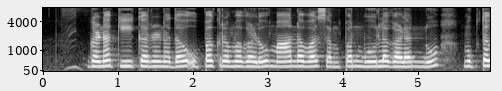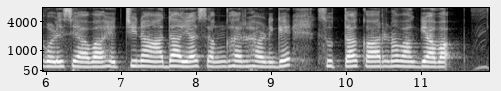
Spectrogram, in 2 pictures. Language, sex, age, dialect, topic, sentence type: Kannada, female, 18-24, Central, banking, statement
